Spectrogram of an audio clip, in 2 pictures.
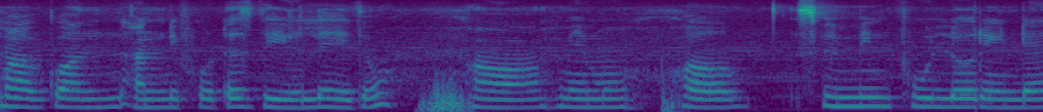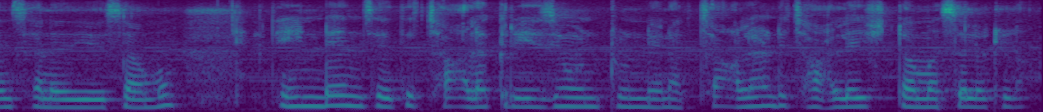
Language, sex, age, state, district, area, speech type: Telugu, female, 18-30, Telangana, Medchal, urban, spontaneous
